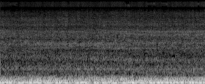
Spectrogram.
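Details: Corvette C5 V8 after OEM coolant reservoir tank replacement: deep steady even rumble, no knocks or ticks; normal idle.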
